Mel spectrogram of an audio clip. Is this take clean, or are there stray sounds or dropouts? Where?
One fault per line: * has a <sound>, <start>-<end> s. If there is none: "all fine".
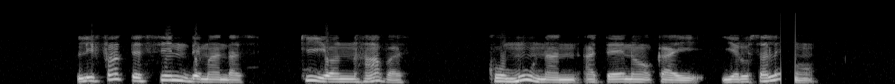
* has a dropout, 7.8-8.0 s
